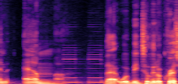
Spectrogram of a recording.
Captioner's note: button beeping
